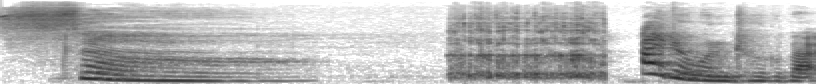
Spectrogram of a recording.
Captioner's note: slurp sfx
